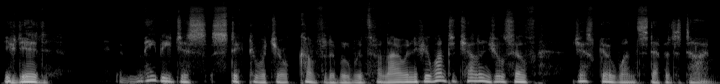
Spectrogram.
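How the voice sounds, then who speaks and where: A gentle therapist in an audio drama, with a mellow, husky voice. The pitch moves expressively, and the manner is patient and reassuring. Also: sing-song, moderate pace, no room sound, studio quality, exaggerated voice.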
